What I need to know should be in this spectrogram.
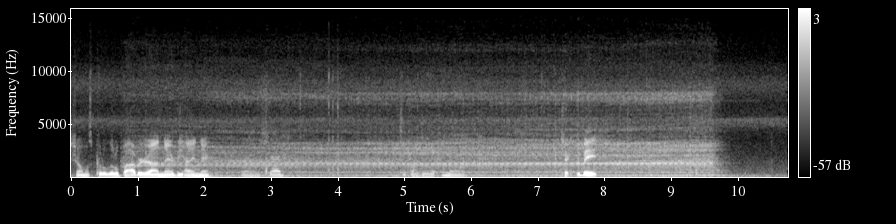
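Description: A toy boat's small electric motor whines steadily across water.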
